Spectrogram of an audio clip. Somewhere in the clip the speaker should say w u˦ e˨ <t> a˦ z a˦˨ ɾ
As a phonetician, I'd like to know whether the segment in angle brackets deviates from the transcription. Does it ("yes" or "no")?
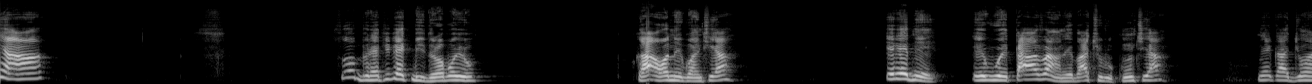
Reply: no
